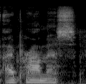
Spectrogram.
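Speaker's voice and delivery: ordinary delivery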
